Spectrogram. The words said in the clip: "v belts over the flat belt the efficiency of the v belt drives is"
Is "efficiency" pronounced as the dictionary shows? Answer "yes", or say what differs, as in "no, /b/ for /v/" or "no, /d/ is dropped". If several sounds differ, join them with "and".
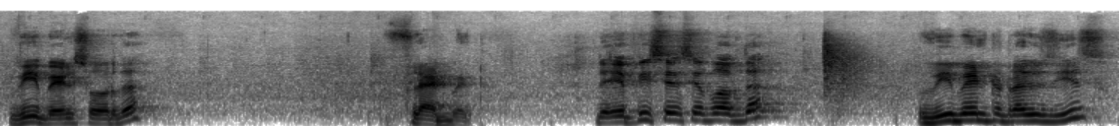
no, /p/ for /f/ and /s/ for /ʃ/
